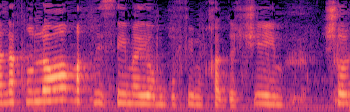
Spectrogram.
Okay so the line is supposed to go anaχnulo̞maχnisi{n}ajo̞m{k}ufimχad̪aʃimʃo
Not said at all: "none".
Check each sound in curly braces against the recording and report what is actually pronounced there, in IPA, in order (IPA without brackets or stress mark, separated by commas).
m, ɡ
